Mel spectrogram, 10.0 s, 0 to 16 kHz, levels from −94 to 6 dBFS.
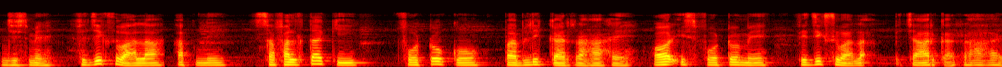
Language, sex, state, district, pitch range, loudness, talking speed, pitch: Hindi, male, Bihar, Gopalganj, 120-135 Hz, -25 LUFS, 130 wpm, 125 Hz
